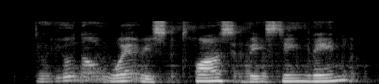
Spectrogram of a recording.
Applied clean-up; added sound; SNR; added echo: neural mask model DeepFilterNet 3.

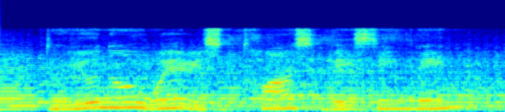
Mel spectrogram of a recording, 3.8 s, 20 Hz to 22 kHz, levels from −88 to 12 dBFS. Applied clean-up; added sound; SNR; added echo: none; Bowed string instrument; 7 dB; reverberation time 1.5 s.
